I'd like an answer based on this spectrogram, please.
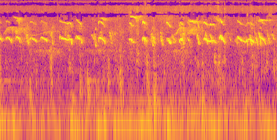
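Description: A flock of young chicks peeping: a steady stream of short, high cheeps, several a second, overlapping one another.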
